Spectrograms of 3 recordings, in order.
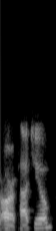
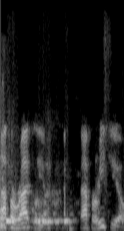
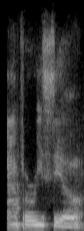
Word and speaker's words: Aparicio: Arapaccio. Oh, we don't know. You guys know her? No, I mean we are very. Let me apologize. Go ahead. Aparicio. I mispronounced her name. Aparicio.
